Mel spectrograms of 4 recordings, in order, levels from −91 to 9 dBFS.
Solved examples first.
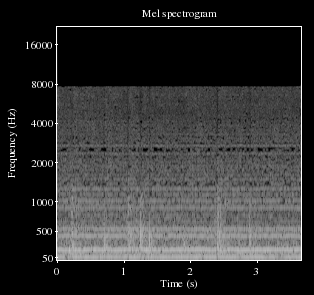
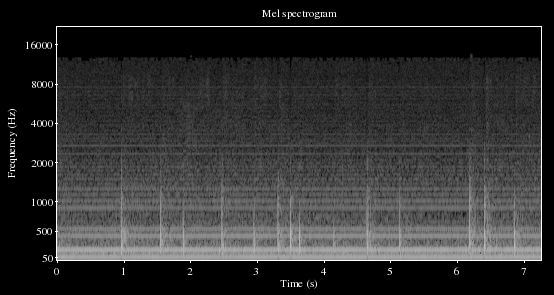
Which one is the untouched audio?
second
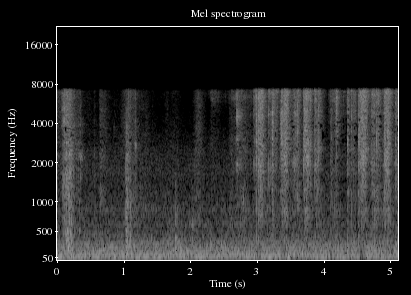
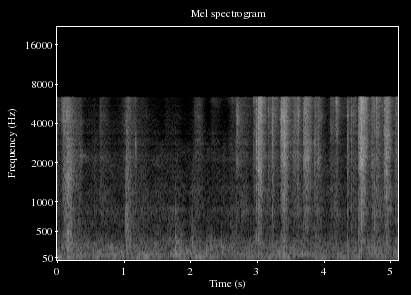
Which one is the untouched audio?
first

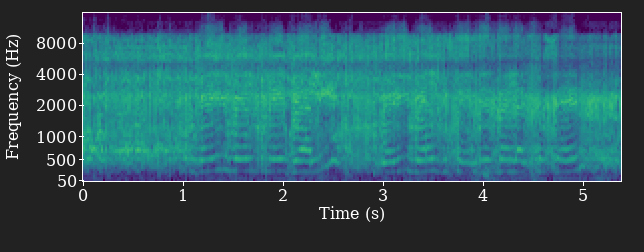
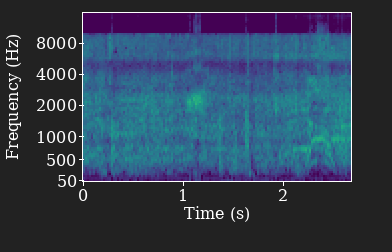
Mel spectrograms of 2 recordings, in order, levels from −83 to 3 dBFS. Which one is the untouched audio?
second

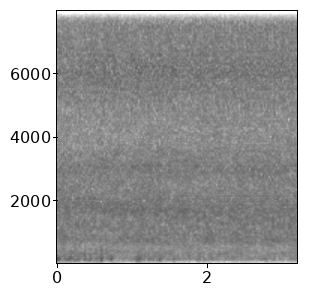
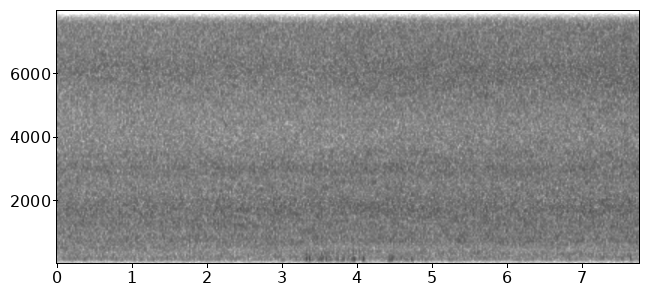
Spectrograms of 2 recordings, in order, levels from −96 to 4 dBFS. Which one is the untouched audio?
second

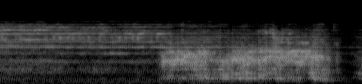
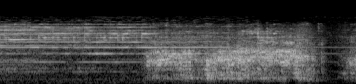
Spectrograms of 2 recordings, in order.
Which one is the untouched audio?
second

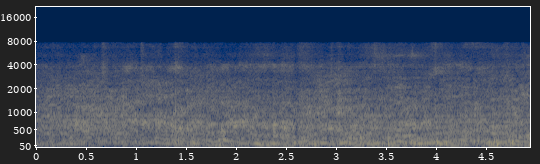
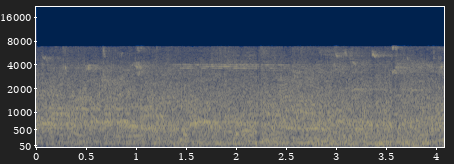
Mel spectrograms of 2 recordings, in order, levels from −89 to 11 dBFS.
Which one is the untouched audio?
second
